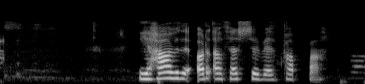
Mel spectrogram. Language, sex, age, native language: Icelandic, female, 18-19, Polish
